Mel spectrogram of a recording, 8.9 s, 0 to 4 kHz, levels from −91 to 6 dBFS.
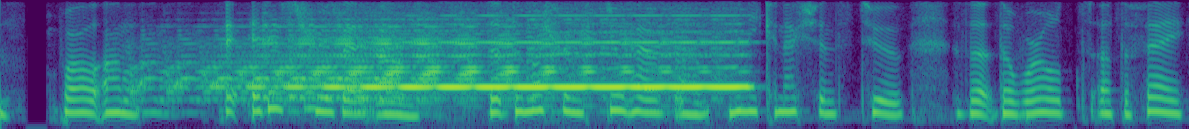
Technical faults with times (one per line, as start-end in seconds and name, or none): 0.92-5.90 feedback howl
